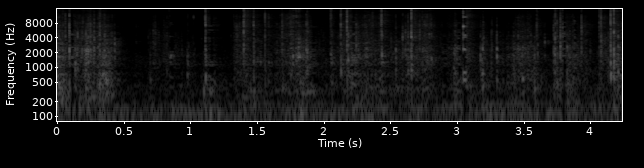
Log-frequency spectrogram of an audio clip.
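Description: Thin clear plastic snack bag crinkling and rustling in irregular crackles as fingers rummage inside it among small rice crackers.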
